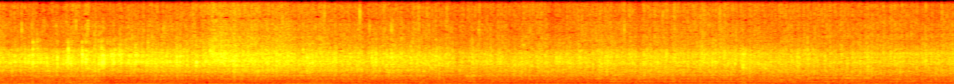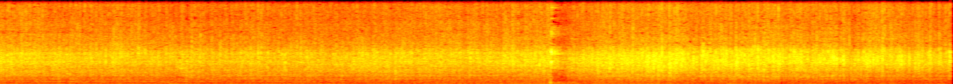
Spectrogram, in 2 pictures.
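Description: Paniyaram batter sizzling in hot oil in the wells of a kuzhi paniyaram pan as ladlefuls are poured in, with a steady low hum underneath. A single click sounds about fifteen seconds in.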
